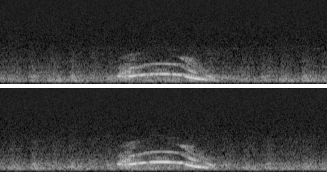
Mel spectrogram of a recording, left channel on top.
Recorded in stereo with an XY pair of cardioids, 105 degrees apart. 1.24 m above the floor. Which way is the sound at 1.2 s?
5° right.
